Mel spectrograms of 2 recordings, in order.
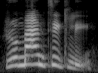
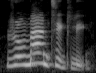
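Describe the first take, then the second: The two takes are said the same way.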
